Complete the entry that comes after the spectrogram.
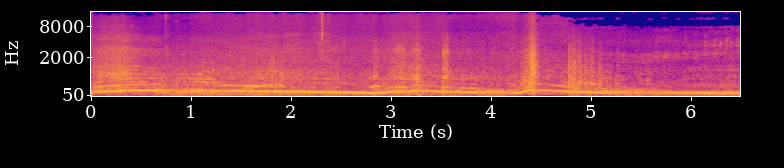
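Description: Ferrari 458's V8 engine driving slowly past at low revs, with sharp throttle blips about three seconds in and again a little after four seconds, then settling back to a steady low note.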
